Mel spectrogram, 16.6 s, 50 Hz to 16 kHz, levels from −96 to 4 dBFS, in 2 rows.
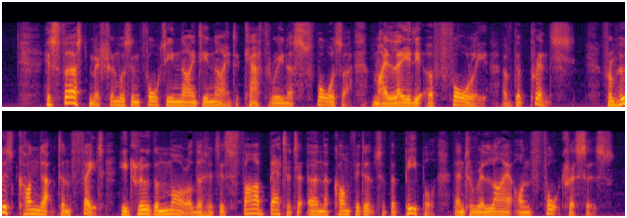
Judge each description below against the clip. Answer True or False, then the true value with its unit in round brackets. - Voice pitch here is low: True (115 Hz)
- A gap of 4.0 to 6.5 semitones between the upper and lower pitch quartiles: True (4.4 semitones)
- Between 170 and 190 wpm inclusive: False (150 wpm)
